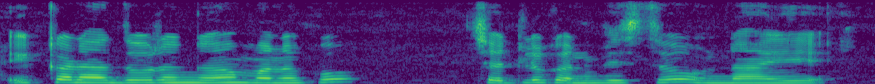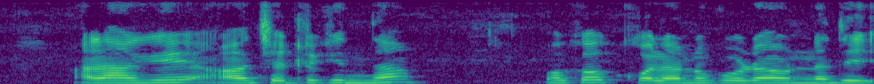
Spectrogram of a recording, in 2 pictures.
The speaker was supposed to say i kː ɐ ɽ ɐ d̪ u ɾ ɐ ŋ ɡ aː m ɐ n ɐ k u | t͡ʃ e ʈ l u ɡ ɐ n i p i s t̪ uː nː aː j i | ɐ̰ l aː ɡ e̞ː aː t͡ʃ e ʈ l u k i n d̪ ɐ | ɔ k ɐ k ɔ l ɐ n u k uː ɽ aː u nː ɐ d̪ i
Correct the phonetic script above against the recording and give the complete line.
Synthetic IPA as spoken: i kː ɐ ɽ ɐ d̪ uː ɾ ɐ ŋ ɡ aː m ɐ n ɐ k u | t͡ʃ e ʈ l u k ɐ n i p i s t̪ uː nː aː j i | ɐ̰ l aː ɡ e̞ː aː t͡ʃ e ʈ l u k i n d̪ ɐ | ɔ k ɐ k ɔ l ɐ n u k uː ɽ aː u nː ɐ d̪ i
